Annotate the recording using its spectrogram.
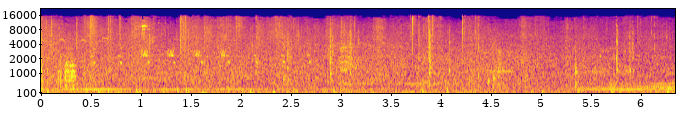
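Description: Footsteps swish through tall grass outdoors.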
